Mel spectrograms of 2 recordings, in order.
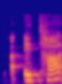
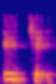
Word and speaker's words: été: The pronunciation of été should have, you said état, it's été, okay? I-E-T, été.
